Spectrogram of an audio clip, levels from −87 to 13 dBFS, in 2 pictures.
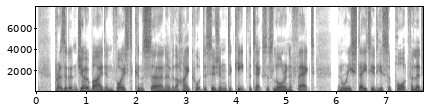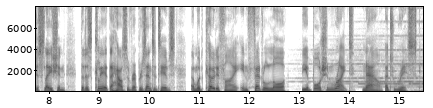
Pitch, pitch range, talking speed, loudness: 130 Hz, 115-160 Hz, 165 wpm, -22 LUFS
